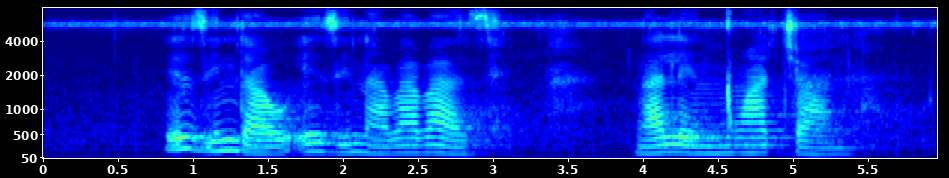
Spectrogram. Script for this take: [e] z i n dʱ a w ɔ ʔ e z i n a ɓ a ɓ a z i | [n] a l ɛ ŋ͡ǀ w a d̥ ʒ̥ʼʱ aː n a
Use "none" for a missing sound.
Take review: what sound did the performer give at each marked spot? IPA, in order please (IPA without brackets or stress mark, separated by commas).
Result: e, ŋ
